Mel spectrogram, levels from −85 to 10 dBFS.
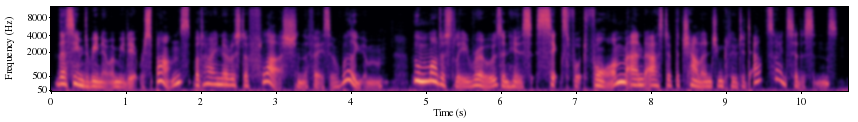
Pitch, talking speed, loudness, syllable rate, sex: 205 Hz, 185 wpm, -20 LUFS, 5.4 syllables/s, female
